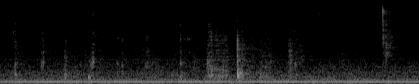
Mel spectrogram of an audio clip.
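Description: Close-miked chewing and lip smacks of someone eating crab and rice: soft wet clicks over a steady low hum, with a couple of louder clicks about two and a half seconds in and near the end.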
